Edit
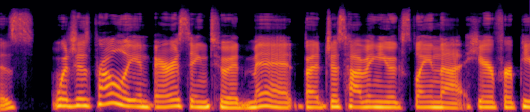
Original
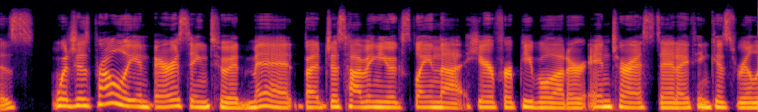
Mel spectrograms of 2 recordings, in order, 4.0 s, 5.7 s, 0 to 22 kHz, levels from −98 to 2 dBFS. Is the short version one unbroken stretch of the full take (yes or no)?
yes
